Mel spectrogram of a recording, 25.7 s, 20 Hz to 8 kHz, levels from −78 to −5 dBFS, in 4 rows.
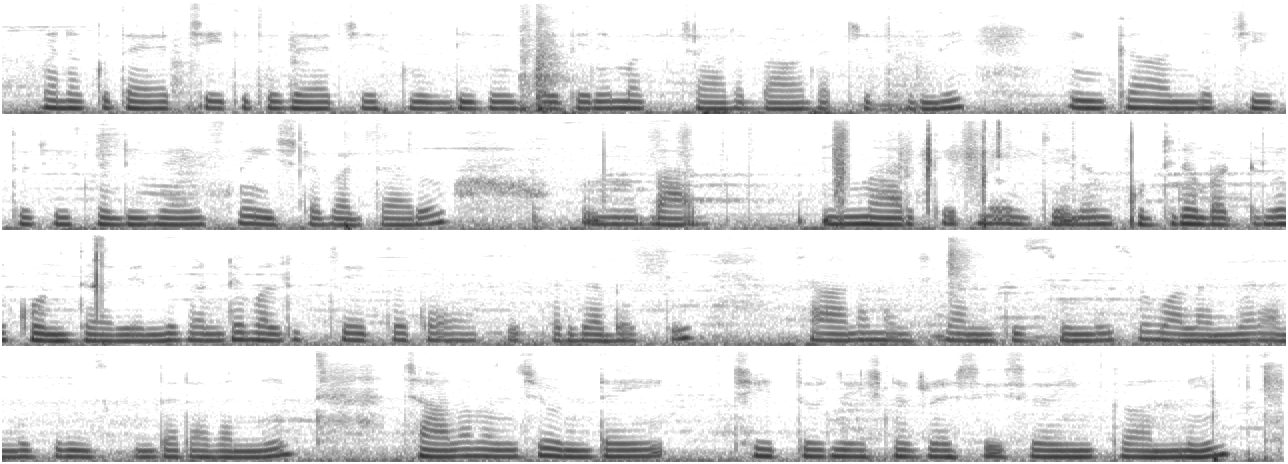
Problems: constant background noise, background conversations at intervals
